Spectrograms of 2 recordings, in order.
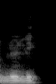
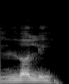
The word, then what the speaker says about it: Lohli: the pronunciation right for Luli cuz we hear several versions of it. Some will say it's Lolly. So, I said just put the pop so you know you're selling Luli pop.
